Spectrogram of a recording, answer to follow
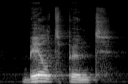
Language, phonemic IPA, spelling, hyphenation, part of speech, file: Dutch, /ˈbeːlt.pʏnt/, beeldpunt, beeld‧punt, noun, Nl-beeldpunt.ogg
- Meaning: pixel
